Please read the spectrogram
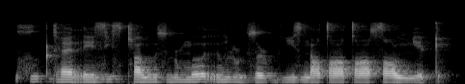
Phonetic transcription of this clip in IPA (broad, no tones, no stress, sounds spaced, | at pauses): x ṳ ʈ ɡʱ æ r e z i̤ z cʰ ɒ w u s ṳ ɭ m o r u ʎ ɭ ṳ z o ɭ bʱ i z ŋ o tˤ o ɪ̯ tˤ i ʊ̯ sˤ i w ɲ e ʈ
